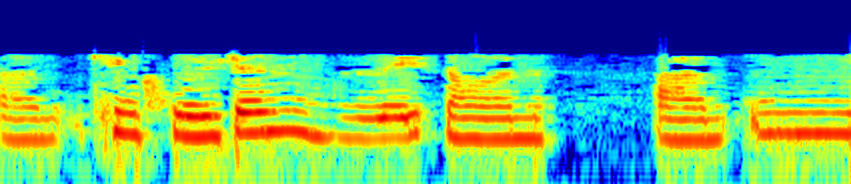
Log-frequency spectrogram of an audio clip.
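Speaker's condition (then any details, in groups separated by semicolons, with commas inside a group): ALS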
